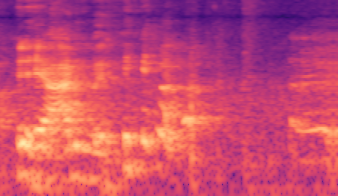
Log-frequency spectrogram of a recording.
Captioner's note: WAH ZHAI giggles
